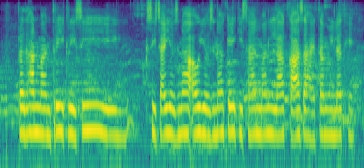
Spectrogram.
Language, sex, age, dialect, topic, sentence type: Chhattisgarhi, female, 18-24, Western/Budati/Khatahi, agriculture, question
